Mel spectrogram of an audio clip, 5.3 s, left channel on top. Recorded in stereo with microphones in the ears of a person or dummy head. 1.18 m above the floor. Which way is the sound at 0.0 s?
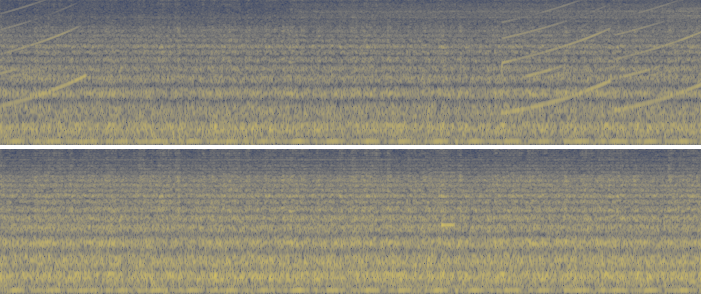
25° right (ahead or behind).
